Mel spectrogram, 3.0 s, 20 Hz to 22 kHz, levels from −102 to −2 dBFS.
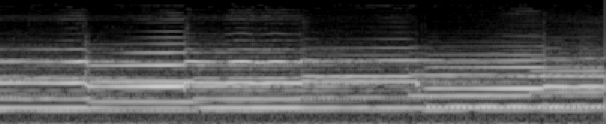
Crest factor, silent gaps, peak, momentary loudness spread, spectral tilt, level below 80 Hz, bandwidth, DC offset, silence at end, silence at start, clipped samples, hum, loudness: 12 dB; none; -14 dBFS; 8 LU; -0.5 dB/octave; -60 dBFS; 12 kHz; under 0.1%; 0 s; 0 s; under 0.1%; none; -26 LUFS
